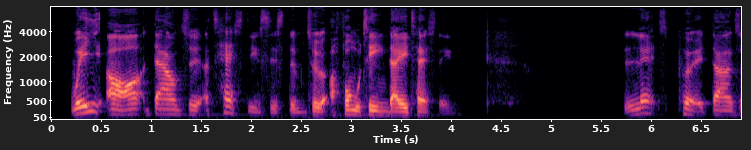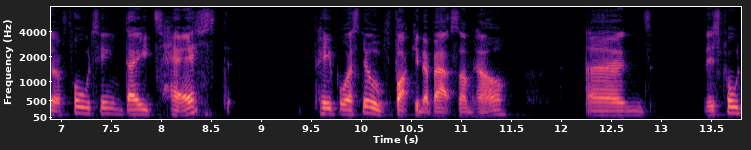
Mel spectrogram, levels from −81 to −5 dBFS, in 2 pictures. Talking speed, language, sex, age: 115 wpm, English, male, 20-39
